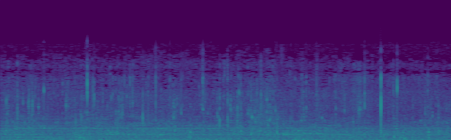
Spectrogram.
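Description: A passing motorboat's engine drones steadily, with water sloshing as its wake washes against the float tube.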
